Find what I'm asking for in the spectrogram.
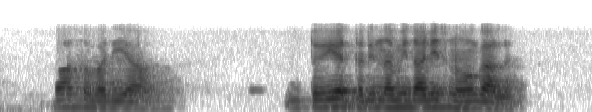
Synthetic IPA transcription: bəsʋəd̪ijaː | t̪ʊiːɦəd̪əd̪iːnd̪amĩːt̪aːɖiːsnõːɡəl

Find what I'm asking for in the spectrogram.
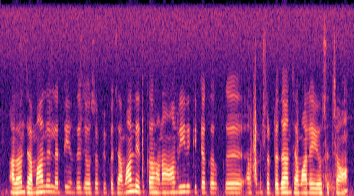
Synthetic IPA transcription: ɐðãːd͡ʒɐmaːlelɐʈːiʋɐnd̪ɯd͡ʒoːsɐpːɪpːoːd͡ʒɐmaːlɪðɯkːaːɣɐnãːʋiːɾɯkɪʈːɐkːɐɾɯkːɯɐkɐnːisɔʈːɐðãːd͡ʒɐmaːleːjoːsɪt͡ʃːʊ̰̃ː

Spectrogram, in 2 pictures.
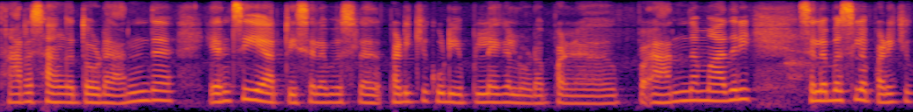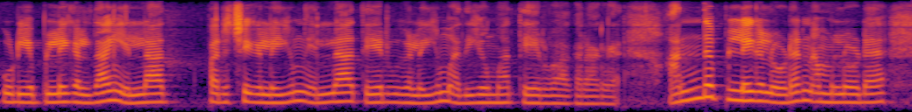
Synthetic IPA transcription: ɐɾɐsaːŋɡɐt̪ːoːɽɐɐnd̪ɐɛnsiaːɾʈisɛlɐbɐsɪlɐpɐɽɪkːɐkːuːɽɪjɐpɪɭːɐɪɣɐɭoːɽɐpɐ | ɐnd̪ɐmaːðɪɾisɪlɐbɐsɪlɐpɐɽɪk̬ːɐkːuːɽɪjɐpɪɭːɐɪɣɐɭt̪ãːɛlːaː | pɐɾɪt͡ʃːɐɪɣɐɭɐjɯmɛlːaːt̪eːɾʋɯɣɐɭɐjɯmɐðɪɣɐmaːt̪eːɾʋaːɣɐɾaːŋɡɐɐnd̪ɐpɪɭːɐɪɣɐɭoːɽɐnɐmːɐɭoːɽɐ

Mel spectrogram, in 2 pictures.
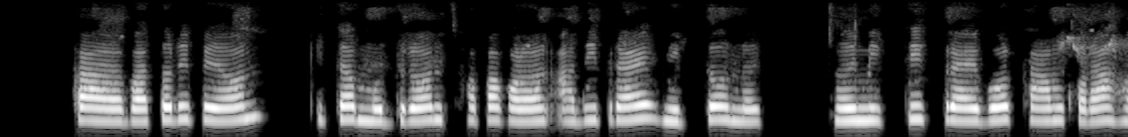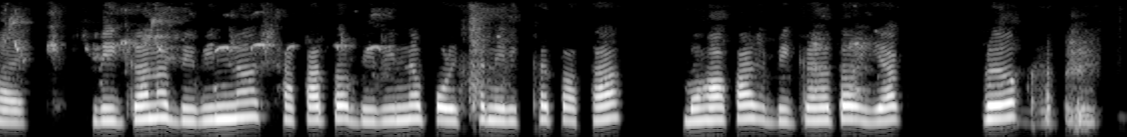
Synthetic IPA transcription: kabat̪oɾipeɹɔn | kit̪abmud̪ɾɔnt͡ɕʰɔpakɔɹɔnʔa̰d̪ipɾaenit̪ːɔ | nojmikt̪ːik̚pɾajbɔɾkamkɔɾaɦɔebiɡːanɔbibʱinːɔʃakʰat̪ɔbibʱinːɔpoɾikʰːaniɾikʰːɔt̪ɔt̪ʰa | mɔɦakaʃbiɡːanɔt̪ɔijak̚ | pɾɔjokʰ

